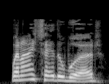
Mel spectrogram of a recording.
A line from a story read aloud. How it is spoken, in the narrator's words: Violet said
